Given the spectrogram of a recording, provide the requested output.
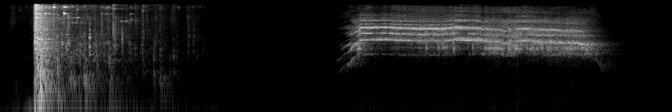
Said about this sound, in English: We only heard the smash, but not the cup being loaded. So the coffee maker didn't throw the cup.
